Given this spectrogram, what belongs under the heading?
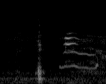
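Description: A cat meows once, close and clear, with a short rising-falling cry after a brief soft thump, in a quiet indoor room.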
